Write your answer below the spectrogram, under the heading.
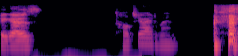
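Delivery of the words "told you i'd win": slow, private aside to oneself. Voicing a character finishing off a foe: said under her breath. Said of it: "Just under her breath".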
